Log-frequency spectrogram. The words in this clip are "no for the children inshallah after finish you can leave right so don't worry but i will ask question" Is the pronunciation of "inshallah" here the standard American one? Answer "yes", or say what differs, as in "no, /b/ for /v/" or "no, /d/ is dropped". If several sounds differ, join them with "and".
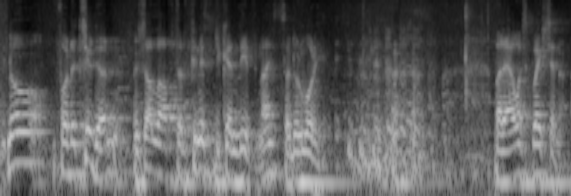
yes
